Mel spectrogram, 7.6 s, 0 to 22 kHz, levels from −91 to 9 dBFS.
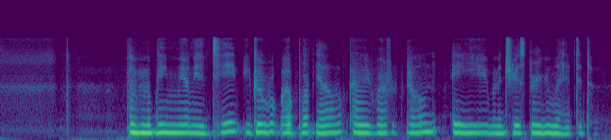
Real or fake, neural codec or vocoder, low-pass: fake; codec, 16 kHz in and 24 kHz out, 0.4 kbps, LongCat-Audio-Codec, four codebook decoder; 7.2 kHz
